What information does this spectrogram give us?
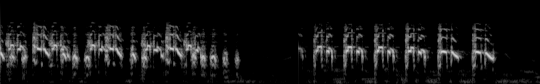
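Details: Dakni grey francolin female, part of a new Irani breeding pair: two bursts of quick, scratchy, chattering notes, the second after a short pause, repeated several times a second.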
